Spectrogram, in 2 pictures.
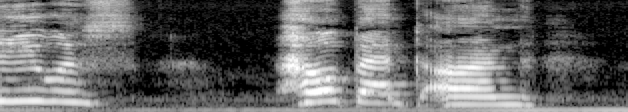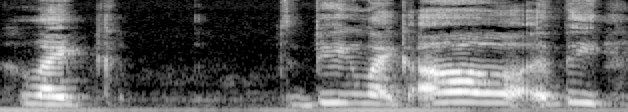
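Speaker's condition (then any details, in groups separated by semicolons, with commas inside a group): Cerebral palsy, severe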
